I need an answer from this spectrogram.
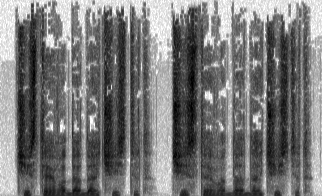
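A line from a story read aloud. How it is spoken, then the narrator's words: Muttering from above. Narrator (Russian): бормотал голос сверху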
